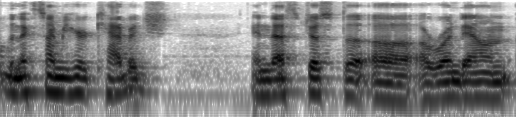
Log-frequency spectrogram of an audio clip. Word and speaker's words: CABG: cabg often called cabbage it's pronounced cabbage like the vegetable no one likes uh but cabg stands for coronary artery bypass graft and surgeons actually pronounce as cabbage they'll say cabbage uh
